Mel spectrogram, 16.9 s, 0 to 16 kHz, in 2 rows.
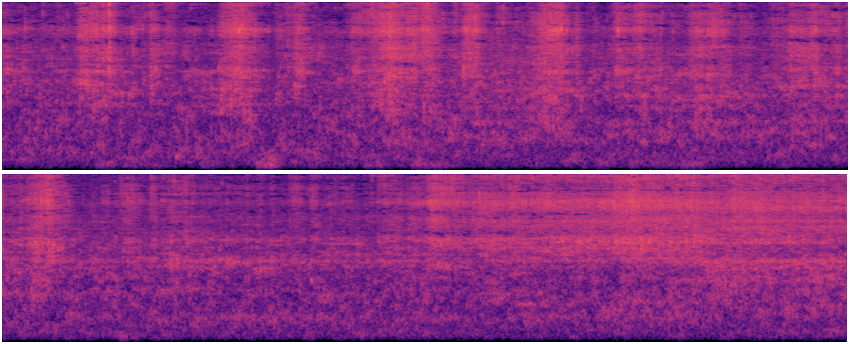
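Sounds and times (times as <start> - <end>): wind buffeting microphone: 0.0 - 12.5
rushing river water: 0.0 - 16.9.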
